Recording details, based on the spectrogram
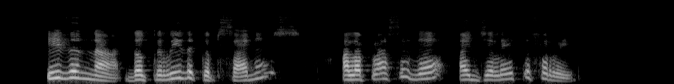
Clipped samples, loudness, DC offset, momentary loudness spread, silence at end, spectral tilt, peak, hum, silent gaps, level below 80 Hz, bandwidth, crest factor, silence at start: under 0.1%; -25 LUFS; under 0.1%; 11 LU; 1.05 s; -7 dB/octave; -6 dBFS; none; none; -68 dBFS; 10 kHz; 20 dB; 0.45 s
